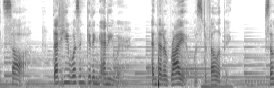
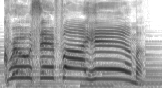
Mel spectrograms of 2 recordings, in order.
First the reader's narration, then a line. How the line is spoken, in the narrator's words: the mob roared even louder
